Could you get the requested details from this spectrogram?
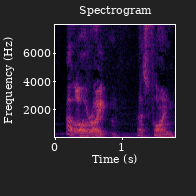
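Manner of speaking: put-on rough, creaky older man's voice. A game master voices the man behind the door answering the visitors, in an older man voice. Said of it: "It sounds like an older man".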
